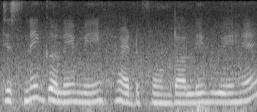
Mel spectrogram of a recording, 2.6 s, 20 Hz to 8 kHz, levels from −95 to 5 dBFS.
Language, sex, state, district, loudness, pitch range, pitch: Hindi, female, Punjab, Pathankot, -14 LUFS, 200-230 Hz, 205 Hz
